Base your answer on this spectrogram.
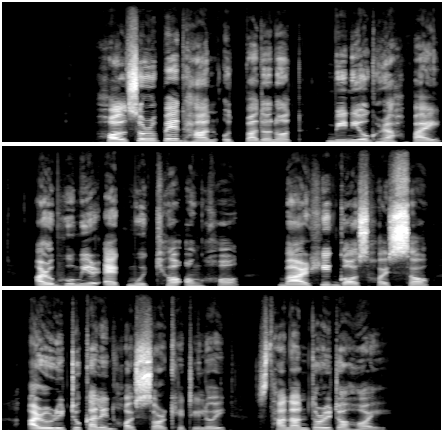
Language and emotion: Assamese, neutral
